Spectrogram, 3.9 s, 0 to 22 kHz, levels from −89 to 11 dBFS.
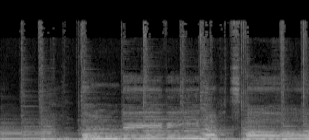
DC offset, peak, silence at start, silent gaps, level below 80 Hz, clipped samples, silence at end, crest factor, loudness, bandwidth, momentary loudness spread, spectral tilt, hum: under 0.1%; -10 dBFS; 0 s; none; -58 dBFS; under 0.1%; 0 s; 12 dB; -24 LUFS; 19.5 kHz; 8 LU; -5.5 dB/octave; none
